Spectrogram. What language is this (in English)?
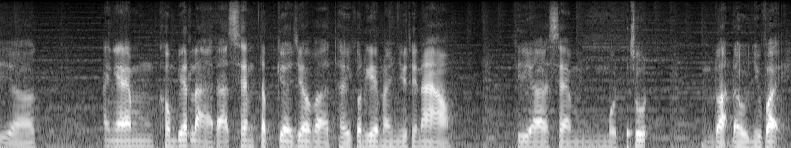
Vietnamese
